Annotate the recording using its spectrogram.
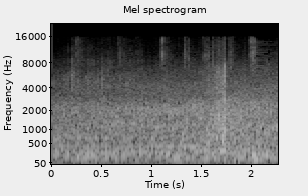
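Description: Steady rumble of distant motor traffic, with a brief rustle near the end.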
